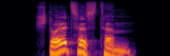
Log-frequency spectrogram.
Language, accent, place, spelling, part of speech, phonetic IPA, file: German, Germany, Berlin, stolzestem, adjective, [ˈʃtɔlt͡səstəm], De-stolzestem.ogg
- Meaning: strong dative masculine/neuter singular superlative degree of stolz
